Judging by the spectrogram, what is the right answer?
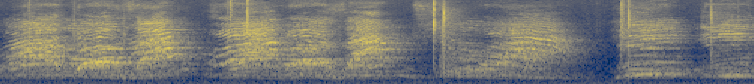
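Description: A group of young children's voices calling out together in short rhythmic phrases about a second apart, with hand claps.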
